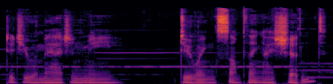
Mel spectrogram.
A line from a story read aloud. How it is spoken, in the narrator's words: She whispered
